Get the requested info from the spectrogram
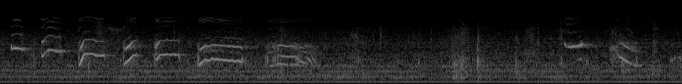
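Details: Bitsy's five 20-day-old puppies poking around while waiting for their mother to feed them; high, thin whines and squeals rising and falling in pitch, several in the first three seconds and a few more near the end, over a steady low hum.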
